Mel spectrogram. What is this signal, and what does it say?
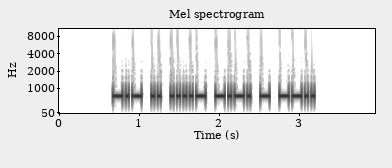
Morse code, heard as a keyed tone, about 30 wpm, 700 Hz. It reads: KI4CTZ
